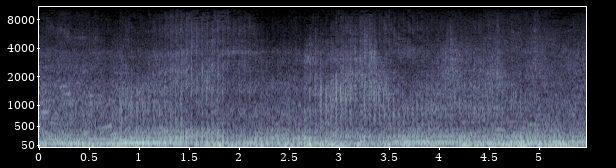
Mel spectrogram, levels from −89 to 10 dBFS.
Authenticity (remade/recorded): recorded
